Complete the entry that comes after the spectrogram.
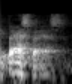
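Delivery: "fast, fast" said twice, each word plainly; repeated for emphasis. Shown as a demonstration. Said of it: "If you want to say faster".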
